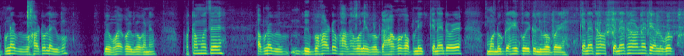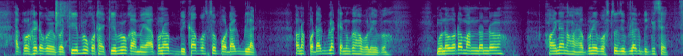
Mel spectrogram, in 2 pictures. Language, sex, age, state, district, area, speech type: Assamese, male, 30-45, Assam, Dhemaji, rural, spontaneous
